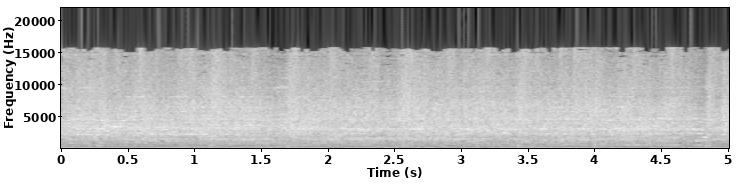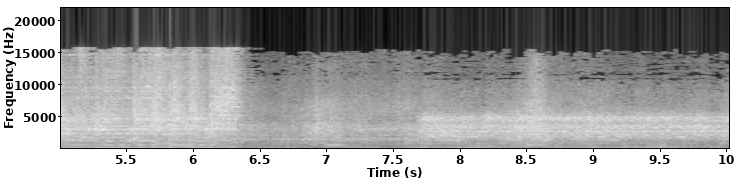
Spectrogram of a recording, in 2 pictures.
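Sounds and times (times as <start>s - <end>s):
bass: 0.0s - 6.4s, 7.7s - 10.0s
drums: 0.0s - 6.5s
heavy rock music: 0.0s - 6.5s, 7.6s - 10.0s.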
